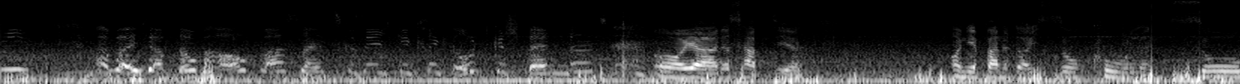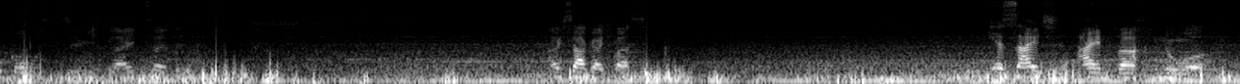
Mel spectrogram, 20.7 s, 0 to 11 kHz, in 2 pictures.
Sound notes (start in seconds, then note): 4.9 sob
